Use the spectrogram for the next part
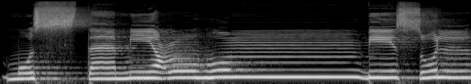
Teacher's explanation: Karena mim sukun menghadapi huruf ba, maka mim sukun dibaca berdengung, ditahan. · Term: ikhfa syafawi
